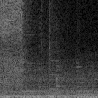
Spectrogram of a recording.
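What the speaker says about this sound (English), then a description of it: "Hairspray, let dry" A short, loud, close hiss of hairspray sprayed onto teased hair, strongest at the start and fading within a second.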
